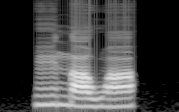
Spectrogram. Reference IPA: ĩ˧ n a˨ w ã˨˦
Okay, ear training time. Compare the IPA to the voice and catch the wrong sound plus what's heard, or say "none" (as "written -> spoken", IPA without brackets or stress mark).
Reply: none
